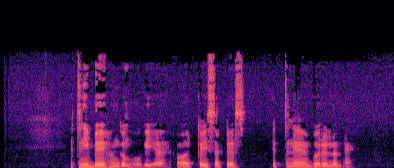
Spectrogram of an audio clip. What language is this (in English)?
Urdu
